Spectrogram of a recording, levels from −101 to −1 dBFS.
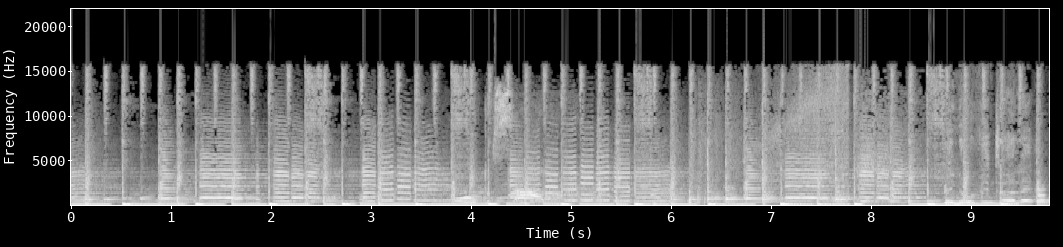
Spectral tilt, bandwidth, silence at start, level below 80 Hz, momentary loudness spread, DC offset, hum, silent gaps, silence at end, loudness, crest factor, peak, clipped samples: -4 dB/octave; 16.5 kHz; 0 s; -14 dBFS; 3 LU; under 0.1%; none; none; 0 s; -10 LUFS; 10 dB; 0 dBFS; under 0.1%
